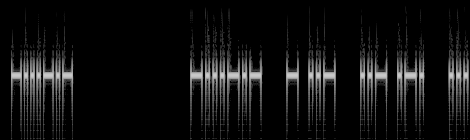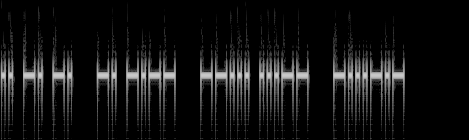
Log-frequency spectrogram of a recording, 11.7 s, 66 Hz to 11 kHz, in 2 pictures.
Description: Morse code, heard as a keyed tone, about 26 wpm, 700 Hz. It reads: <BK> <BK> TU UR 5NN NY 73 <BK>
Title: Speed-Racing Common QSO Phrases - 22wpm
